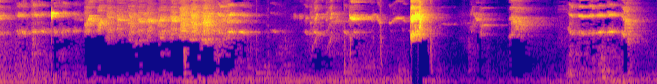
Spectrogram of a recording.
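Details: Albino MM male and lutino MM female lovebird, newly put together as a pair in a cage: piercing chirps and a long buzzy chatter, then scattered sharp squeaks and a final cluster of high notes.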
